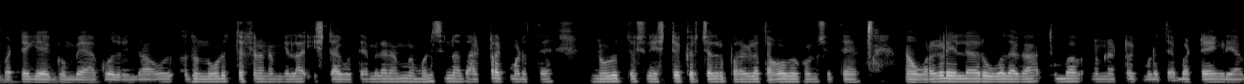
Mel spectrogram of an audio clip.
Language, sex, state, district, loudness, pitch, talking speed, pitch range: Kannada, male, Karnataka, Chamarajanagar, -29 LUFS, 125 Hz, 155 wpm, 120-130 Hz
